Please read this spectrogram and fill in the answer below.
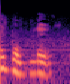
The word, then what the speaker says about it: Bublé: Algunos dicen que Bublé porque tiene acento en la E, pero bueno, como lo entiendan, es el mismo güey. – Ah, pues el músico se dice Bublé.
